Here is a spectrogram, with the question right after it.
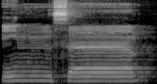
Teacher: ول حمزہ کو نون ساکن کے سامنے لانا ہے، نون ساکن میں غنہ کریں گے. ان سین کو باریک پڑھیں گے، سین سیٹی والا حرف باریک ہوگی اور سین کے ساتھ الف مدہ ہے، ایک مقدار میں کھینچیں گے.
